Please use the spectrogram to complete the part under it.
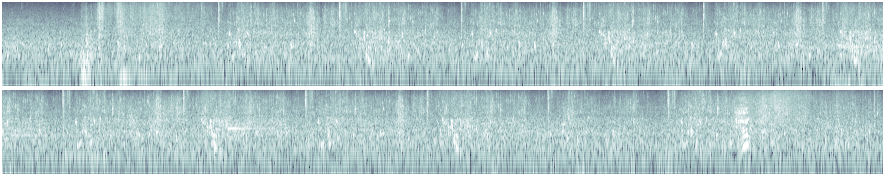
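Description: Water sloshes and splashes with swimming strokes.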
